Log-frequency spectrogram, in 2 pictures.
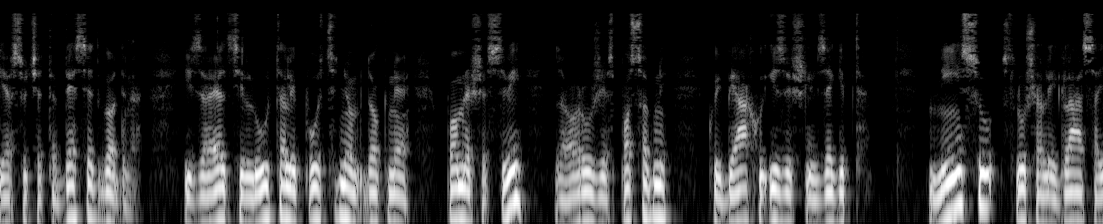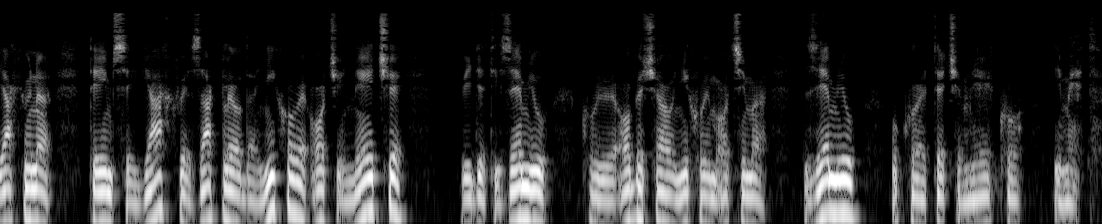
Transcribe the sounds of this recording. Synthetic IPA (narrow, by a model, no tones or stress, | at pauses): je̞ɾsut͡ʃe̞t̪əɾd̪e̞set̪ɡo̞d̪ina̰izɾaelt̪siluːt̪alipust̪iɲo̞md̪o̞kne̞po̞mɾeʃesʋi | zao̞ɾuːʒje̞spo̞so̞bni | ko̞ibjaːxuʔizʋiʃliːzeɡipt̪ʰḁ | niːsusluʃaliɡlaːsajaxʋinat̪ejimse̞jaxʋezakleod̪aɲixo̞ʋe̞ʔo̞t͡ɕḭneːt͡ɕe̞ | ʋid̪je̞t̪ize̞mʎu | kʰo̞juje̞ʔo̞be̞t͡ɕaoɲixo̞ʋimo̞̰t̪sima | ze̞mʎu | ukʰo̞jojt̪e̞t͡ɕemʎʲeːkʰo̞ | ḭmeːt̪ʰḁ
